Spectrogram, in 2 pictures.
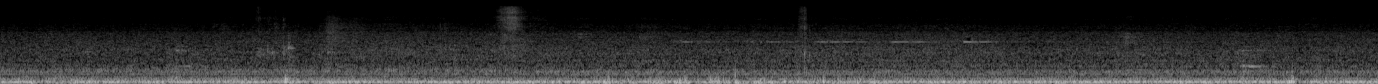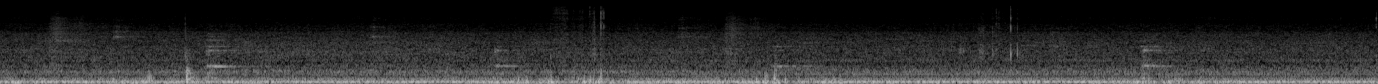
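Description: Steady low mechanical hum with a constant tone above it, with occasional light clicks of metal parts being handled and a short run of faint high beeps about seven seconds in.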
